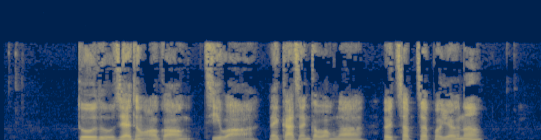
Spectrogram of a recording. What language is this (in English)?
Cantonese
